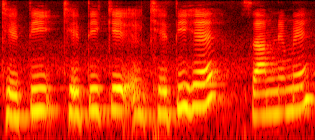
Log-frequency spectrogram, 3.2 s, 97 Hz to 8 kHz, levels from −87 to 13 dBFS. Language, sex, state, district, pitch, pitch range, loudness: Hindi, female, Jharkhand, Sahebganj, 245 Hz, 225-250 Hz, -20 LUFS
